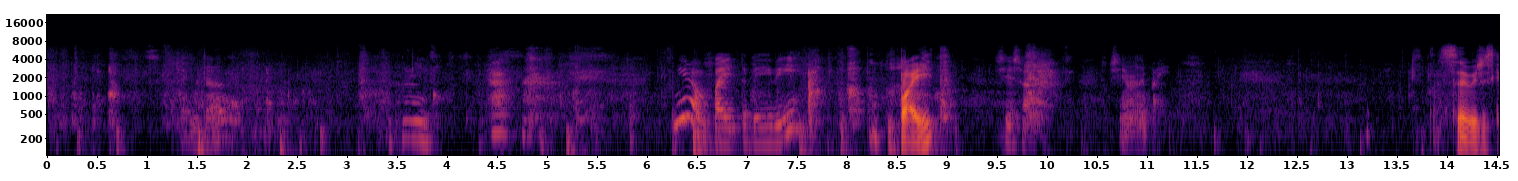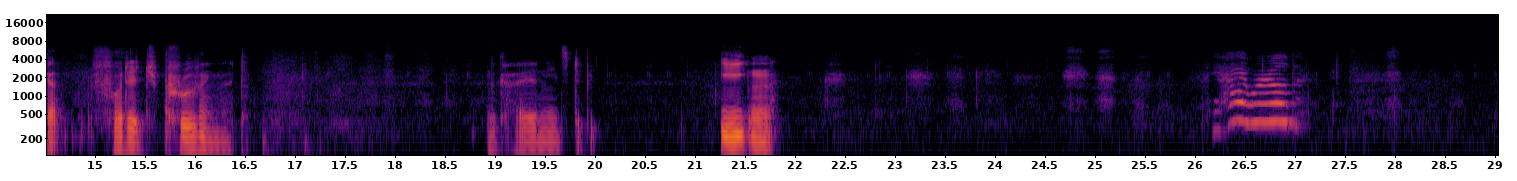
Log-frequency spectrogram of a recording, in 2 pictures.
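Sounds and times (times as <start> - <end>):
puppy panting: 0.0 - 14.2, 16.7 - 19.0, 22.2 - 29.0.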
